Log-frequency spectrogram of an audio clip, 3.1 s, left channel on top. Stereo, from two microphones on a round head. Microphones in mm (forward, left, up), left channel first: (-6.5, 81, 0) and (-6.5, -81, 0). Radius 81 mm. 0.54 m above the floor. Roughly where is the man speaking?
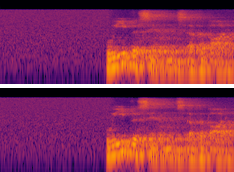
Right.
